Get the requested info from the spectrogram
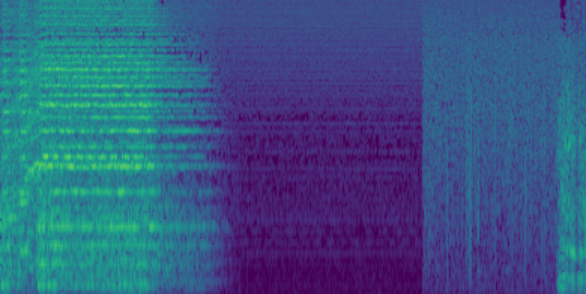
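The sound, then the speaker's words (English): A single loud, rumbling roar from a thickly maned lion in the Metro-Goldwyn-Mayer film logo, ringed by film, opening a black-and-white movie; it bellows for about three seconds and fades out, followed by silence and then a faint crackling hiss with scattered clicks. “A ring of film surrounds the head of a thickly maned lion.”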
